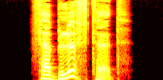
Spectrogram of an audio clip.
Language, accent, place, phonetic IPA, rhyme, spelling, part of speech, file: German, Germany, Berlin, [fɛɐ̯ˈblʏftət], -ʏftət, verblüfftet, verb, De-verblüfftet.ogg
- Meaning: inflection of verblüffen: 1. second-person plural preterite 2. second-person plural subjunctive II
